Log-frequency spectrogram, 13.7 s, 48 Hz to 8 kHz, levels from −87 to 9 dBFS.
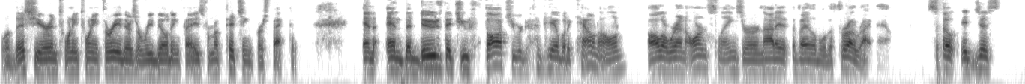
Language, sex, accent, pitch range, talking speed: English, male, American, 110-140 Hz, 200 wpm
